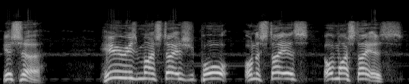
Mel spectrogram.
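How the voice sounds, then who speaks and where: A man's voice: very high-pitched, animated, normal speed, fairly bright tone, dry recording. A man in an amateur comedy radio play playing an eager, muddled old corporal who rambles and repeats himself deferentially. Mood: dutiful, flustered.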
